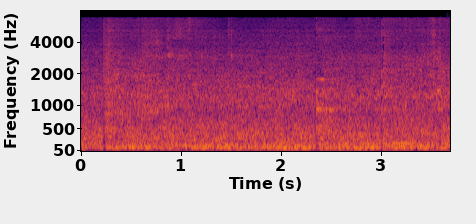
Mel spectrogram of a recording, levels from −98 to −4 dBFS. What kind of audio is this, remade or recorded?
remade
